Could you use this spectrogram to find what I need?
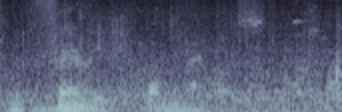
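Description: A young woman speaks softly and playfully up close.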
